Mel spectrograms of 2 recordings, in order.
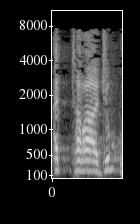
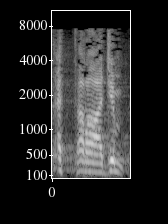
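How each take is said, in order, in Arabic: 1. الحركة بعد j هي u. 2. الحركة بعد j هي i. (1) "بعض الناس يقول التراجم هو التقاذف" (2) "بكسر الجيم"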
